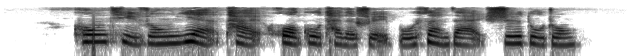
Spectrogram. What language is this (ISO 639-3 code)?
zho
